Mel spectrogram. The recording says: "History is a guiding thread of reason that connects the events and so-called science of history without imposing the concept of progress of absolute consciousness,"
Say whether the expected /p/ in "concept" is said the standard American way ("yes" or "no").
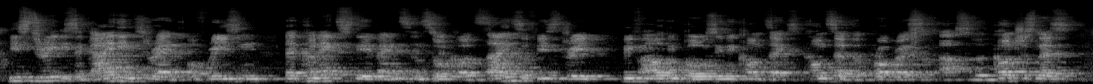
yes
